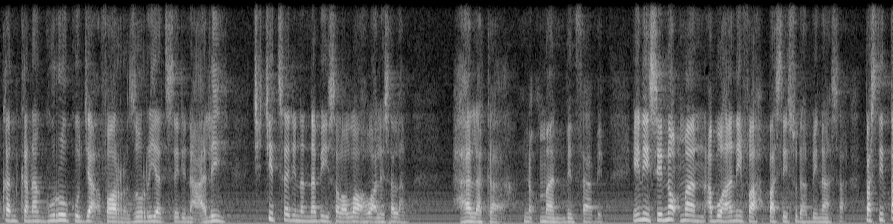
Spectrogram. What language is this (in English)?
Indonesian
